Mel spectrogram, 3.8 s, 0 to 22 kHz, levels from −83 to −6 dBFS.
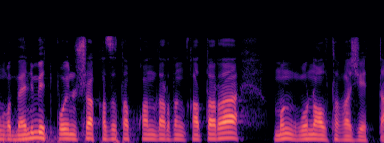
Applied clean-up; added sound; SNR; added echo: neural mask model DeepFilterNet 3.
